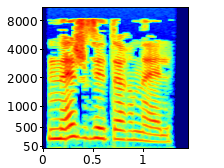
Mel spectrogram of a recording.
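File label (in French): "neiges éternelles", French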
